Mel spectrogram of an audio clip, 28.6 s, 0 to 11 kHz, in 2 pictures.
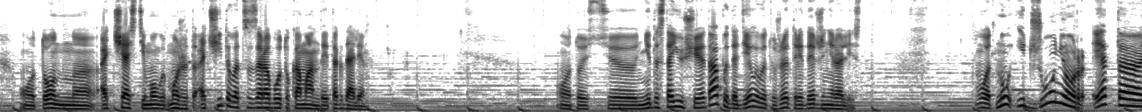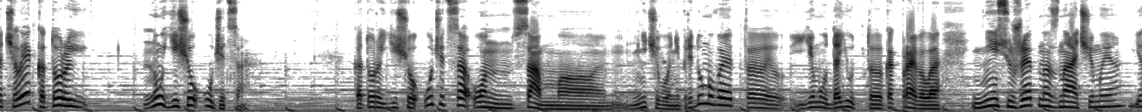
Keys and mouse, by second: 1.1 click, 2.1 click, 2.7 g, 5.1 click, 7.8 f, 10.5 g, 11.8 click, 12.6 click, 13.3 g, 15.9 middle click, 17.3 e, 18.7 click, 21.0 click, 21.6 f, 22.8 g, 24.7 g.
